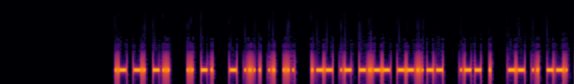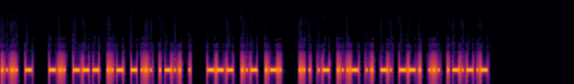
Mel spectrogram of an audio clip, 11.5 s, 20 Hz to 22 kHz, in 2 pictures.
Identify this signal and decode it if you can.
Morse code, heard as a keyed tone, about 50 wpm, 700 Hz. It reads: AND IN THIS WAY, WE MIGHT DOUBLE OUR SAVINGS.
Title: Sentences from Top 1400 Words 50wpm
